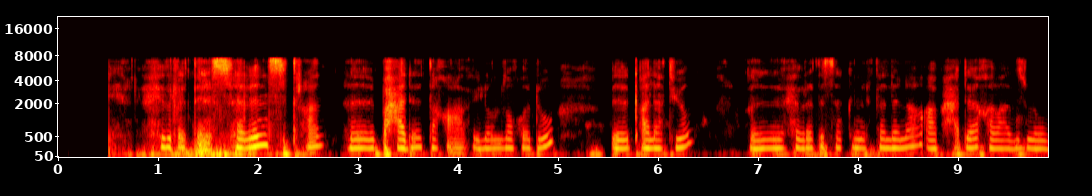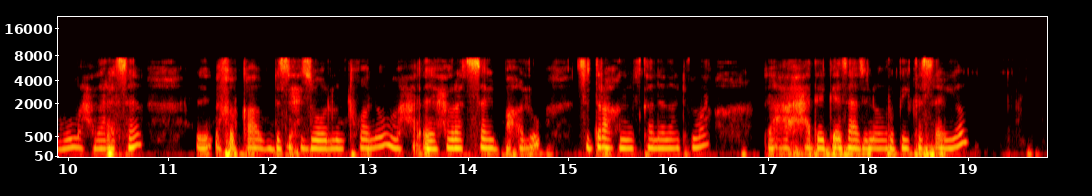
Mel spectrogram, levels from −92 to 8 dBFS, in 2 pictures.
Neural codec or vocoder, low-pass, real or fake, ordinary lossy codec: codec, 16 kHz, 4.8 kbps, FACodec; 7.2 kHz; fake; MP3, 64 kbps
